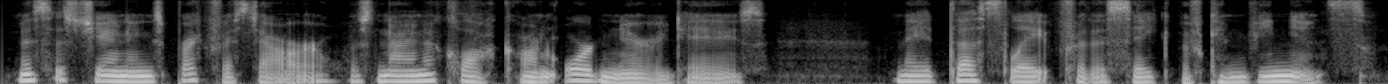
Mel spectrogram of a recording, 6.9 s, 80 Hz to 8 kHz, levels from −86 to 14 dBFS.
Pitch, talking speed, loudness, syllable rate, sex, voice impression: 140 Hz, 155 wpm, -18 LUFS, 4.6 syllables/s, female, feminine, slightly gender-neutral, very adult-like, slightly old, slightly thin, relaxed, weak, slightly dark, very soft, very muffled, slightly halting, very raspy, slightly cool, intellectual, very sincere, very calm, mature, slightly friendly, slightly reassuring, very unique, very elegant, sweet, very kind, very modest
